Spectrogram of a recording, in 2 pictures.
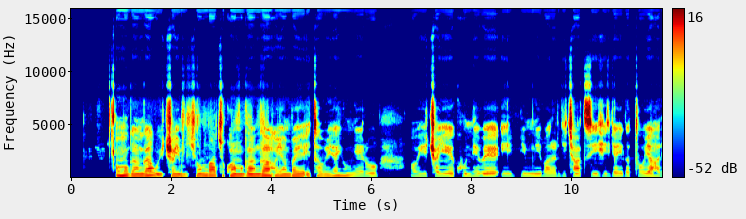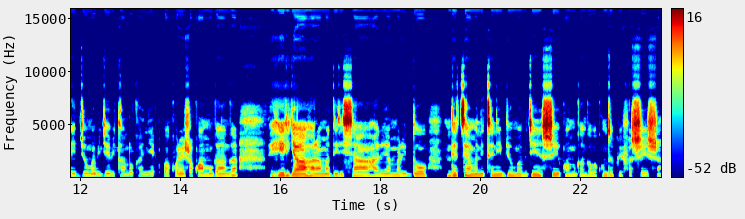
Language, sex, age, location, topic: Kinyarwanda, female, 25-35, Kigali, health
